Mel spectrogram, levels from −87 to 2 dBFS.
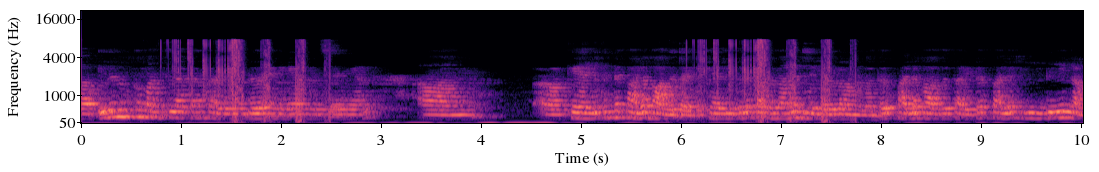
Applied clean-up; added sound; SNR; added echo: none; Tearing; 12 dB; reverberation time 0.3 s.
